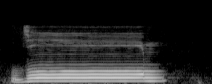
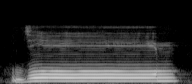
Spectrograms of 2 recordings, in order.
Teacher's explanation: এই অক্ষরটি জিহ্বার মাঝখান তার বরাবর উপরে এই তালুর সঙ্গে লাগিয়ে উচ্চারিত হবে।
